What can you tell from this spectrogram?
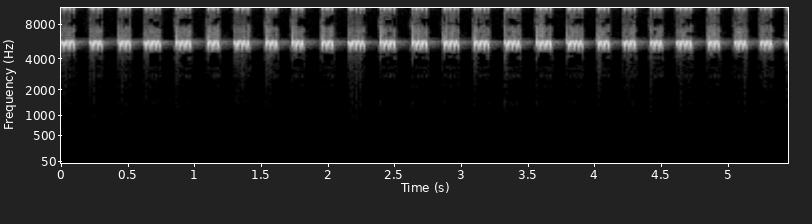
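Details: Close, loud chirping by two crickets: sharp high pulses repeated about four times per second, steady and unaccompanied.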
